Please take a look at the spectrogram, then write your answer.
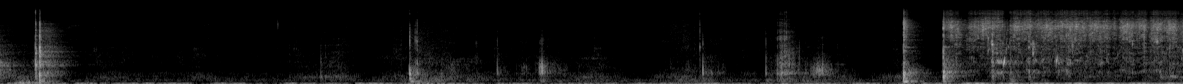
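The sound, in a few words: water being poured for pizza dough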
